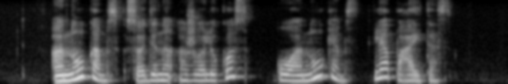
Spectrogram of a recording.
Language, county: Lithuanian, Vilnius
